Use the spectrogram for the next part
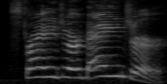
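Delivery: slow warning. Shown as a demonstration.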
